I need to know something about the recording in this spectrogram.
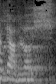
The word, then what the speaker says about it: Gavroche: Mi dicono dalla regia che si pronuncia Gavroche, Gavroche Paris.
